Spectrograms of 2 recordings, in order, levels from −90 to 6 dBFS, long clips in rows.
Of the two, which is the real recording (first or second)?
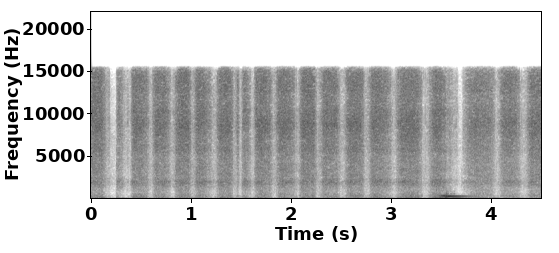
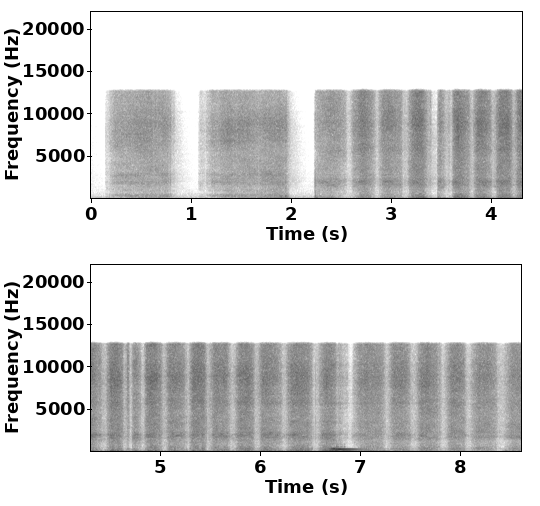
first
